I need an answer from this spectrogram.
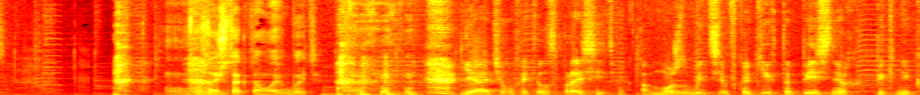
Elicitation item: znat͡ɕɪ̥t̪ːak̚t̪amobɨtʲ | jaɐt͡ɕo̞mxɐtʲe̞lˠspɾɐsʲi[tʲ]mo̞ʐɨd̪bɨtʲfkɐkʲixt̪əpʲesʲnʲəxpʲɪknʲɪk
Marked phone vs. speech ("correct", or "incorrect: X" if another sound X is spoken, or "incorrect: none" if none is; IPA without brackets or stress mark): correct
